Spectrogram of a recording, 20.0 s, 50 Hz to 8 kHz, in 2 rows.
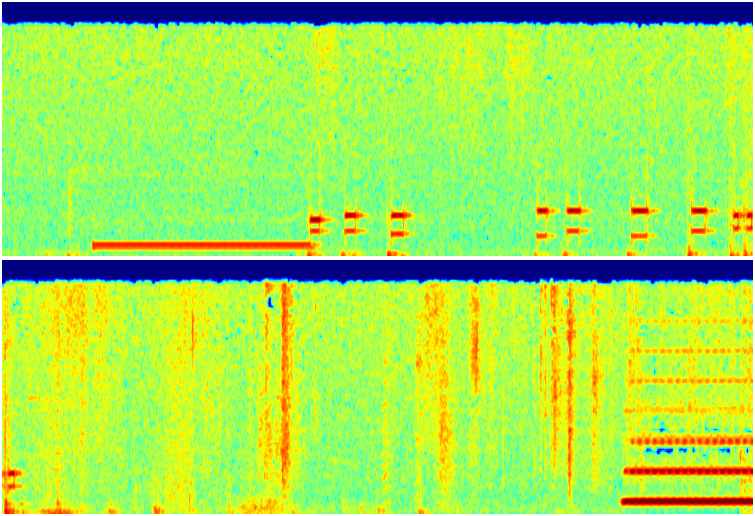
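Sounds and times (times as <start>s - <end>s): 
telephone dial tone: 1.2s - 5.4s, 18.3s - 20.0s
telephone keypad two-tone dialing beeps: 4.0s - 5.5s, 7.1s - 7.8s, 8.4s - 10.3s.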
